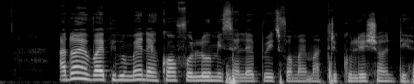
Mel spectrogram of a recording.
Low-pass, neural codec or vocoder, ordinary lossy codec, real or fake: none; none; none; real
